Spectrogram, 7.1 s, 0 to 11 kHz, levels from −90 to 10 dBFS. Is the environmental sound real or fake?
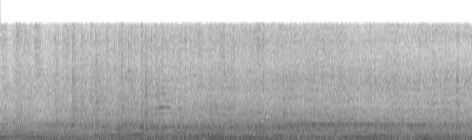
real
